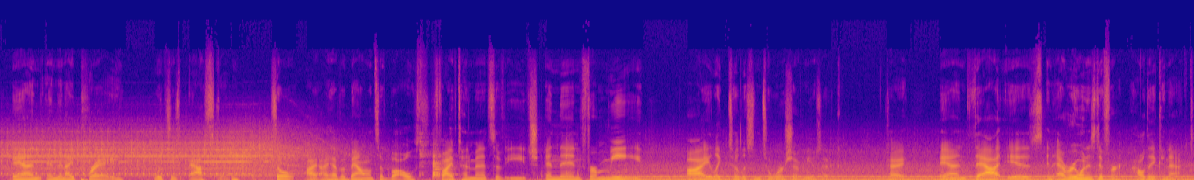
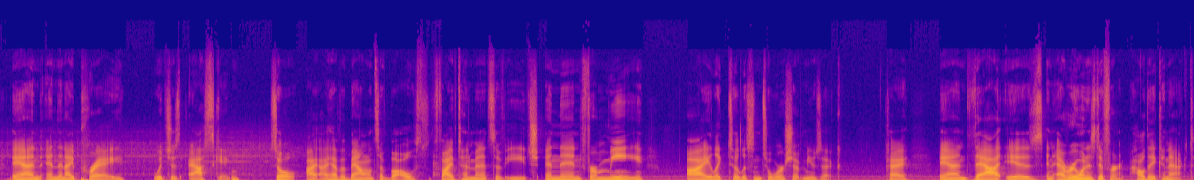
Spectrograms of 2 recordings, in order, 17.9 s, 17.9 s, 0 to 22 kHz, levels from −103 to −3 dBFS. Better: second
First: machinery noise; loud; throughout; 3 dB below the speech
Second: machinery noise; faint; throughout; 25 dB below the speech

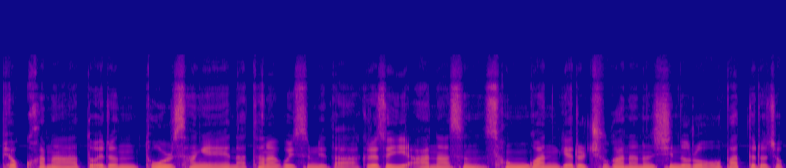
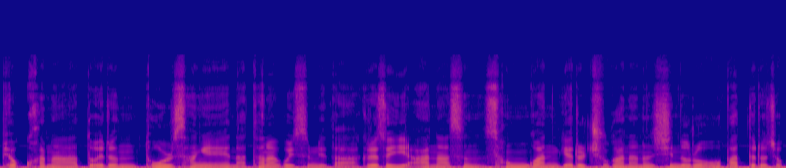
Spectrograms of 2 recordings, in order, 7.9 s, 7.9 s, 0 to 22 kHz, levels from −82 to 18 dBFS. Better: first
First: none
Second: low rumble; faint; throughout; 20 dB below the speech

